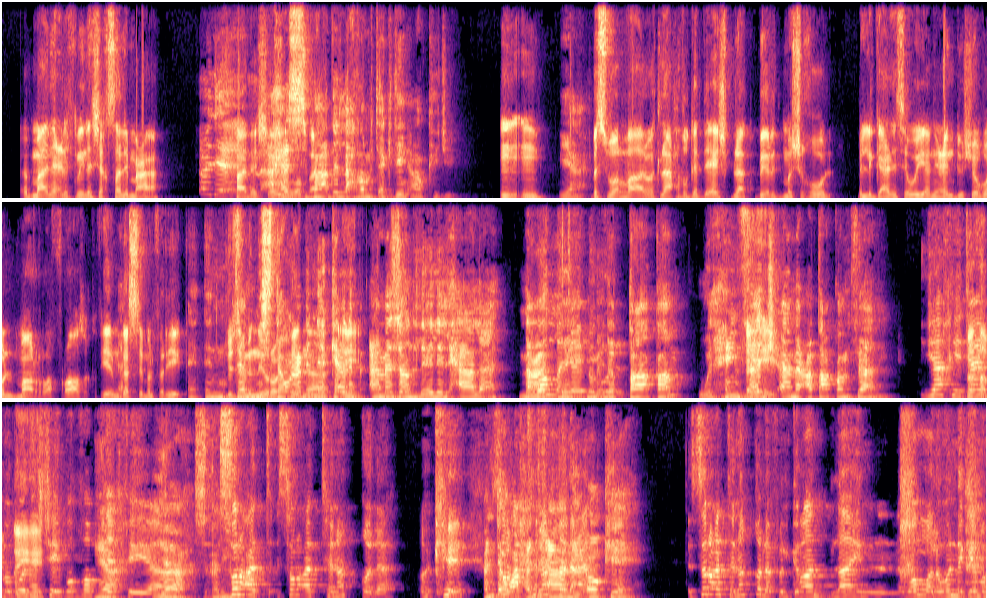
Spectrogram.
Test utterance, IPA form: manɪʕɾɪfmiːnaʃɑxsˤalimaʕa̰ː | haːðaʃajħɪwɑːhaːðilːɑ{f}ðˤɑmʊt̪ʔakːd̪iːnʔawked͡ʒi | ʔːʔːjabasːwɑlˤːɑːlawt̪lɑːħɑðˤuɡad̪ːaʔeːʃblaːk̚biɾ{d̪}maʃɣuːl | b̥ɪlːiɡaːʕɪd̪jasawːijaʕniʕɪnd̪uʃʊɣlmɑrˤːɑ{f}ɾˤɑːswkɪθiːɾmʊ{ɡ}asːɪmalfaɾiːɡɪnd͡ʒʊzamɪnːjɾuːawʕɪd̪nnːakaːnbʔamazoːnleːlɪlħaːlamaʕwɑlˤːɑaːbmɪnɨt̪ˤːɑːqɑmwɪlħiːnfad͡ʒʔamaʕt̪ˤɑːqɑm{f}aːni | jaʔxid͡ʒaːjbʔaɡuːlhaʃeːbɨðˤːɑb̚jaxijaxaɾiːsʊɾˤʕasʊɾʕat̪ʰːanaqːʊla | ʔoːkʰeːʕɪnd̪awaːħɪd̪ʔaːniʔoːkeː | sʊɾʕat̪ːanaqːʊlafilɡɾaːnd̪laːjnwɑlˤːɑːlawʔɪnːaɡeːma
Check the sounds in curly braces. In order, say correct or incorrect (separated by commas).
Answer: incorrect, correct, correct, correct, incorrect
